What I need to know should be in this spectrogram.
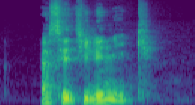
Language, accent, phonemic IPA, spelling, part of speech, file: French, France, /a.se.ti.le.nik/, acétylénique, adjective, LL-Q150 (fra)-acétylénique.wav
- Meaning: acetylenic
